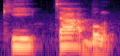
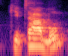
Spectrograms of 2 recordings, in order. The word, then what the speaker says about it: kitabu: For example, the syllable in the word kitabu, kitabu, that is a vowel sound boom, which has the consonant B and the vowel U to make the syllable boom, boom, kitabu, kitabu.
